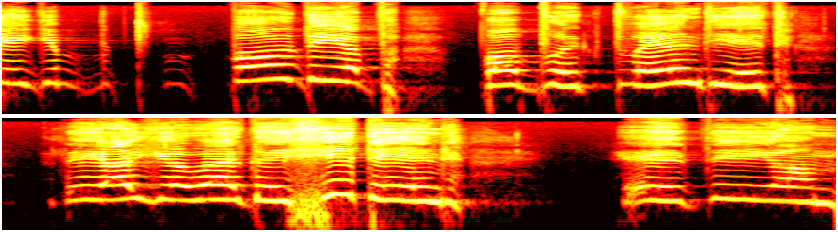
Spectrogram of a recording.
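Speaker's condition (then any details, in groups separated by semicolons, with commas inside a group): Cerebral palsy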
